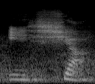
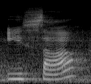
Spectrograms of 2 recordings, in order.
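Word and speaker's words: 医者: Bahasa Jepangnya adalah isya. Isya. Jadi bukan isa tapi ada h-nya. Isya.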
